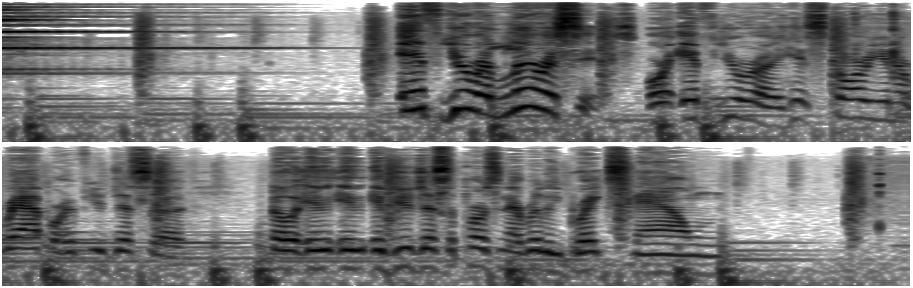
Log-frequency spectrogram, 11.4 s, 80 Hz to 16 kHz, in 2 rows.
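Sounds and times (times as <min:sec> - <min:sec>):
bell ringing with a bright metallic tone: 0:00.0 - 0:03.6
speech: 0:02.6 - 0:10.3
dull low thumps: 0:03.1 - 0:04.7, 0:06.0 - 0:06.4, 0:07.0 - 0:07.5, 0:08.8 - 0:09.1, 0:10.0 - 0:10.7.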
